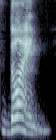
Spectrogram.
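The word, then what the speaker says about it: Dehaene: a e n e se pronuncia en francés doen ahí me están diciendo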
